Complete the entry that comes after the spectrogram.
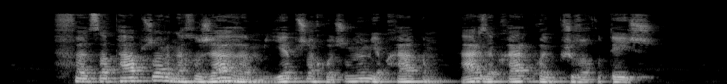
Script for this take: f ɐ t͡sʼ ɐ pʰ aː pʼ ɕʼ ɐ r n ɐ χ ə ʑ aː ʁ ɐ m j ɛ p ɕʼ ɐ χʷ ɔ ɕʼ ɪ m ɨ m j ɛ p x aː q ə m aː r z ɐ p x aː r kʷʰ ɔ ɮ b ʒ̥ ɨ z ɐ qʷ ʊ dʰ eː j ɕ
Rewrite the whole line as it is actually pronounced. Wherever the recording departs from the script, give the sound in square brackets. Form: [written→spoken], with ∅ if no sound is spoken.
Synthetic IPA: f ɐ t͡sʼ ɐ pʰ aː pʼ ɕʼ ɐ r n ɐ χ ə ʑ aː ʁ ɐ m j ɛ p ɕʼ ɐ [χʷ→xʷ] ɔ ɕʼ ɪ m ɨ m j ɛ p x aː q ə m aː r z ɐ p x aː r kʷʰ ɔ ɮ b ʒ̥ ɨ [z→ʁ] ɐ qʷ ʊ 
